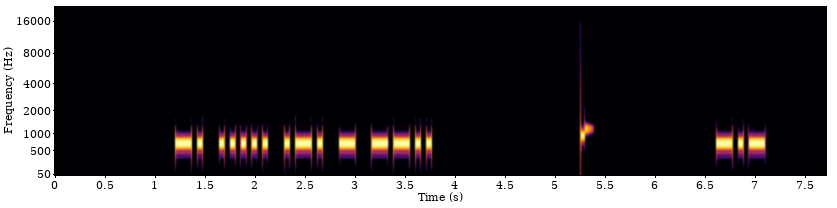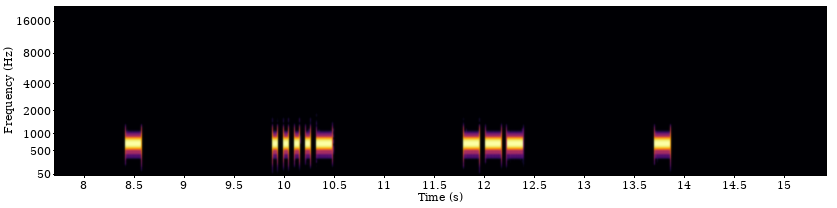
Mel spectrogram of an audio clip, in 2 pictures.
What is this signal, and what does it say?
Morse code, heard as a keyed tone, about 22 wpm, spaced as for 9 wpm, 700 Hz. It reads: N5RTZ KT4OT
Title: USA Call Signs - 5 Characters - 8x Character Spacing - 22wpm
